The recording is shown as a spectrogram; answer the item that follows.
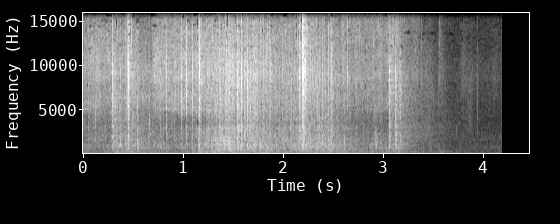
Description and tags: Low Tech Humanoid Chair Laborer
Labor. It is the labor of the unskilled, the precariously employed, the affective laborers, the manual and technical laborers, through which life is reproduced materially and symbolically. The world is made in time by us, but not for us; it is, as one might have said in another time more optimistic than our own, up to us to become self-conscious of our collective world-making power as laborers and re-claim it for ourselves.
We can hear this process of world-making. We can trace this process of world-making through the critical-poetic practice of field recording. To listen to and record the aleatory sounds of urban environs is to hear the alienated character of work and seize it as a site of opposition and invention. Re-composition is the means and end. Field recording is a revolutionary sonic praxis; composition is the extension of the field of struggle and domination into the sphere of form.
field-recording, urban, ambience, drum-kits, sample-pack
